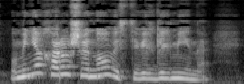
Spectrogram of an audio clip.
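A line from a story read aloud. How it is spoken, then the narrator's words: Cheerful. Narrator (Russian): весело произнес капитан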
